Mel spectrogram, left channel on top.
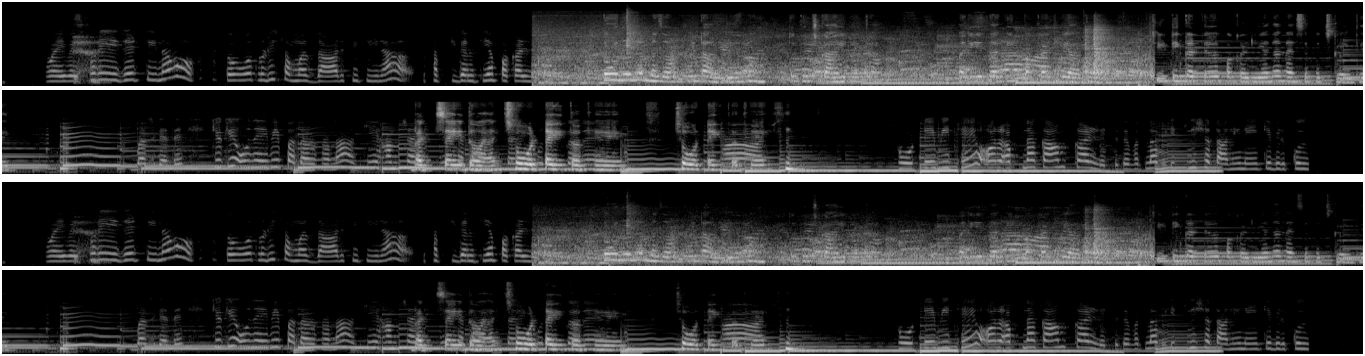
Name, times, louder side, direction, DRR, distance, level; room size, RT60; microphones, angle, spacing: voice 1, 0.4-1.9 2.2-4.1 4.5-5.7 10.0-11.1 14.9-18.9 19.3-19.7 20.8-21.3 22.6-26.7, left 2 dB, 20° left, 4.6 m, -34 dB
Conversation / Crowd, 5.3-11.5, left 3 dB, 85° left, 4.1 m, -26 dB
voice 2, 6.0-8.9 9.6-11.0 11.5-13.7 17.7-19.9 20.3-21.7, left 4 dB, 65° left, 0.7 m, -23 dB
sound 1, 8.1-25.8, left 1 dB, 45° left, 1.8 m, -28 dB
head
